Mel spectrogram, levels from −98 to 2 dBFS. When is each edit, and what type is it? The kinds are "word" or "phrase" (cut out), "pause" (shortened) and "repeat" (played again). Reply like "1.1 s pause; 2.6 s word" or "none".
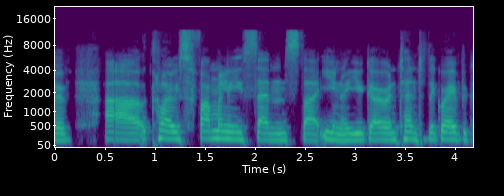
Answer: none

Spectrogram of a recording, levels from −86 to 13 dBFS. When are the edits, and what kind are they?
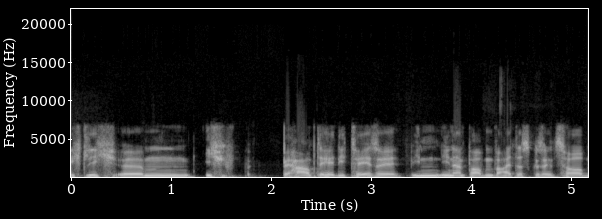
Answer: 1.2 s word; 3.3 s word; 4.1 s phrase

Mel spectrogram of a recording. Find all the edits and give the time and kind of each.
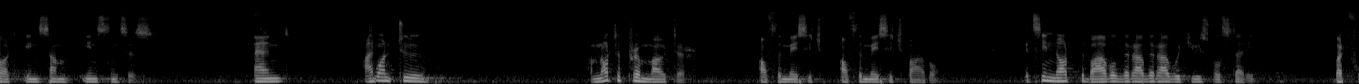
3.7 s word; 8.3 s repeat; 10.4 s word; 11.4 s repeat; 12.1 s word

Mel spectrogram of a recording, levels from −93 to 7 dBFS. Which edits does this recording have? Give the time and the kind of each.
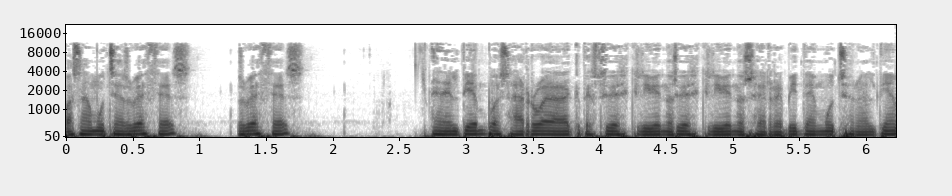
1.3 s repeat; 4.6 s repeat

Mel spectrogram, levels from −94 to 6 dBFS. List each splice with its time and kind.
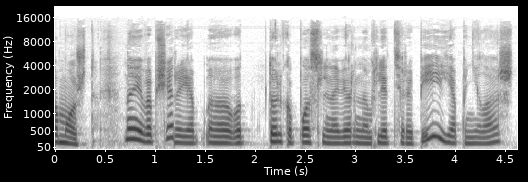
1.2 s word; 3.2 s word

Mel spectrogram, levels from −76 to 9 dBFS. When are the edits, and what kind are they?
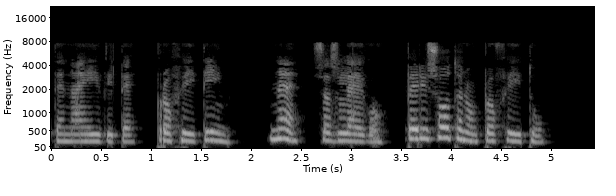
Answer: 0.9 s pause; 2.5 s pause; 3.5 s word

